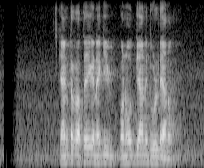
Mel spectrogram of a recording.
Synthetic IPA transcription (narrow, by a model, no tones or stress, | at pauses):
keɳʈɐrɐt̪ːeːɡɐneɡiʋɐnoːd̪jaːnit̪uɭʈeɐnɐ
